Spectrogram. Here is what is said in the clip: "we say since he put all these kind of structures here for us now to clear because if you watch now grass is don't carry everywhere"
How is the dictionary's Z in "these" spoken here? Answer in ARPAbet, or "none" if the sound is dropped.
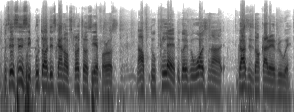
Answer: S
